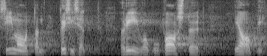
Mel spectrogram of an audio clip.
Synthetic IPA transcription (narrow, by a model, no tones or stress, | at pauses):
siːnmɑoːt̪ːɑnt̪ɤsʲiset̪ | riːikokukɑːst̪øːt̪ | jɑɑpḭ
